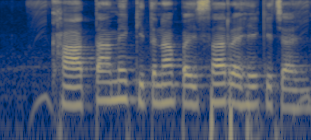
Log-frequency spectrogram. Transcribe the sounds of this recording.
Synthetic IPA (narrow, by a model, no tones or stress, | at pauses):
kʰaːt̪amẽkɪt̪napəɪsaɾəɦeket͡ʃaːɦi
